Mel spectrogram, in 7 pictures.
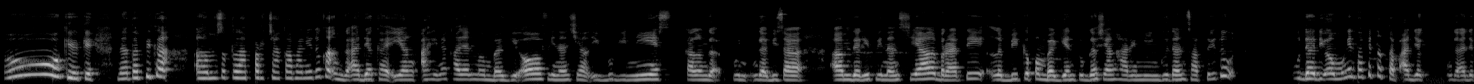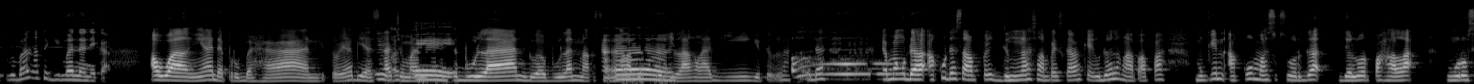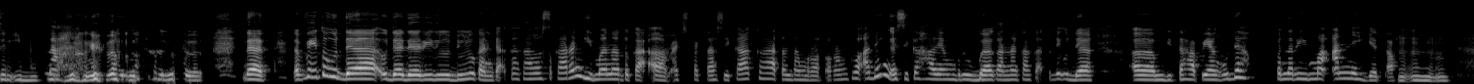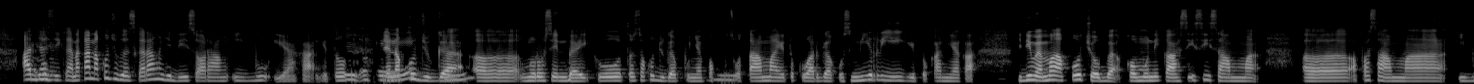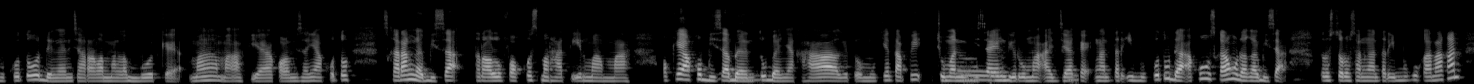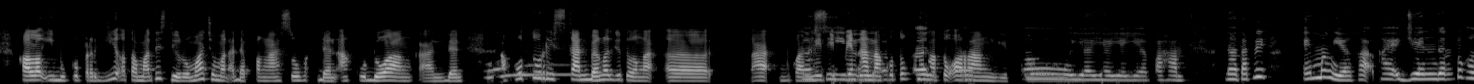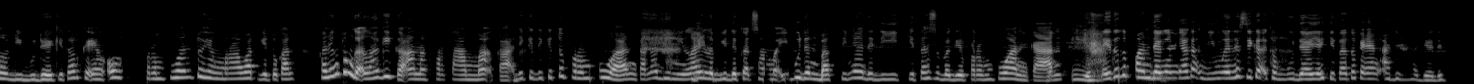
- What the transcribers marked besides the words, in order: other background noise; drawn out: "Oh"; laugh; drawn out: "Oh"; other noise; laughing while speaking: "iya"
- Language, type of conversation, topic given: Indonesian, podcast, Apa ekspektasi keluarga dalam merawat orang tua lanjut usia?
